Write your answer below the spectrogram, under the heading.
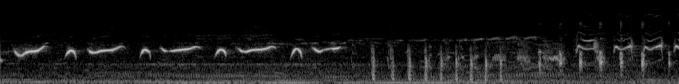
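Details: Tame, caged Chinese hwamei with a yellow bill, singing a series of short, rising whistled notes repeated about twice a second, followed by a burst of sharp clicking ticks and then more bright whistled phrases.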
